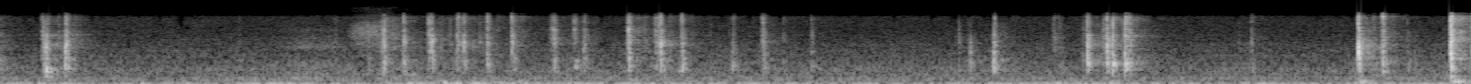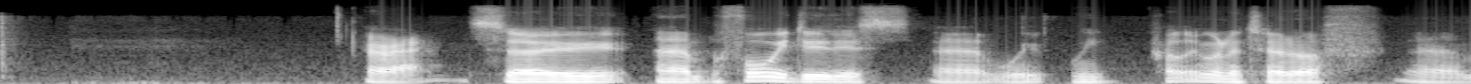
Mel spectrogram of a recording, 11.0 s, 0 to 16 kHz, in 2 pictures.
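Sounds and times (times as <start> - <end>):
computer keyboard typing: 0.0 - 0.4, 1.4 - 5.6.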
